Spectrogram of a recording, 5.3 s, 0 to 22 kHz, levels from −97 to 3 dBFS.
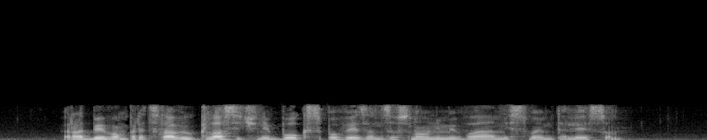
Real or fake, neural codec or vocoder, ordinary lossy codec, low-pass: real; none; AAC, 32 kbps; 5.4 kHz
